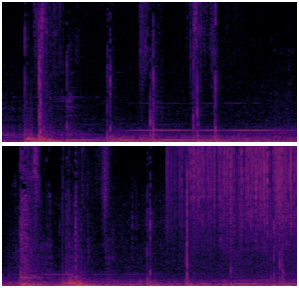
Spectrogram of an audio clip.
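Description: Footsteps clatter quickly on metal walkways.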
